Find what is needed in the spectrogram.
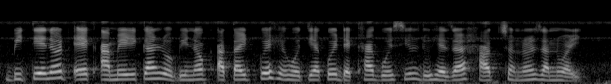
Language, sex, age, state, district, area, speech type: Assamese, female, 18-30, Assam, Golaghat, rural, read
